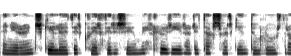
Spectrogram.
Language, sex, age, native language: Icelandic, female, 30-39, Icelandic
